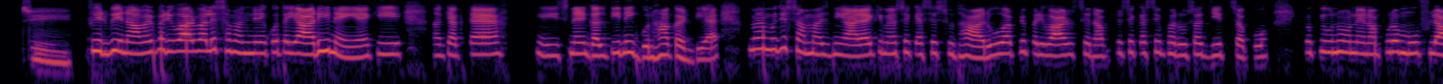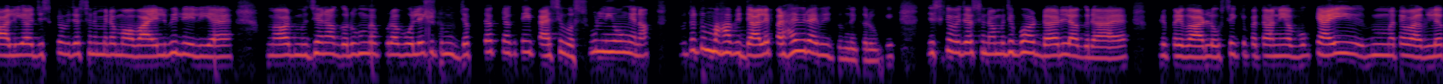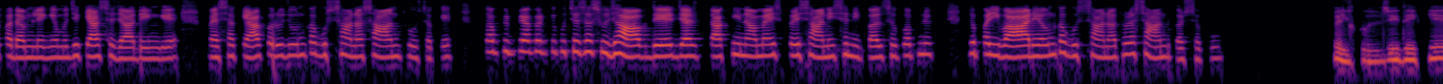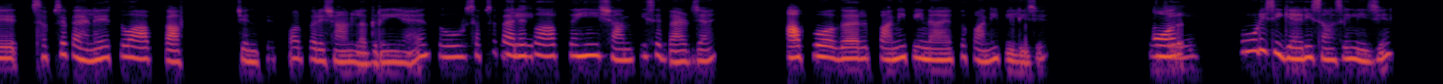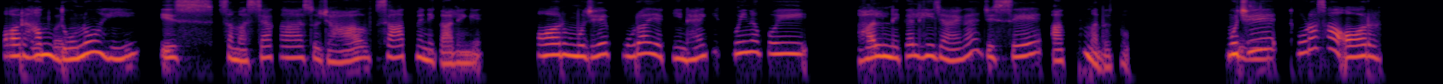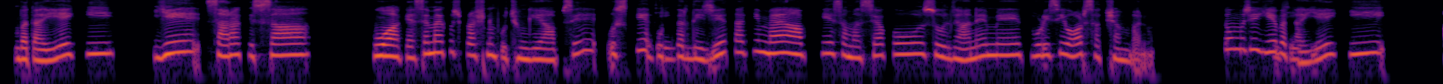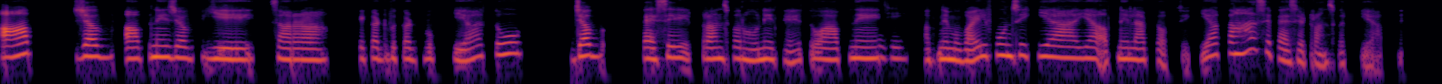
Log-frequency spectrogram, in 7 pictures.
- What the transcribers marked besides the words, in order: in English: "ग्रुप"; in English: "बुक"; in English: "ट्रांसफर"; in English: "ट्रांसफर"
- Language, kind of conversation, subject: Hindi, advice, मैं अपनी गलती स्वीकार करके उसे कैसे सुधारूँ?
